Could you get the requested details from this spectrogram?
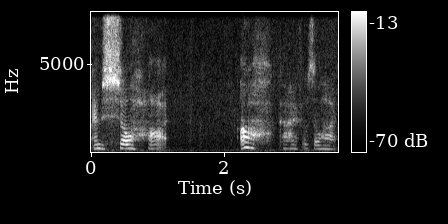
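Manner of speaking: very soft, to herself; hushed muttering. Real, not acted. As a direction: mutter it under your breath.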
